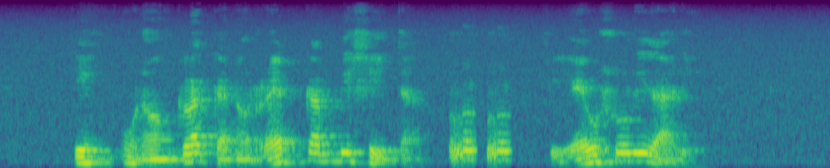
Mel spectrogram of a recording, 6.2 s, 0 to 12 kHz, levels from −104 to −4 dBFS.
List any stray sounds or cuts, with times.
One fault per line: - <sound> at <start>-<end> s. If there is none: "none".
- laugh at 3.4-3.8 s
